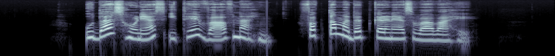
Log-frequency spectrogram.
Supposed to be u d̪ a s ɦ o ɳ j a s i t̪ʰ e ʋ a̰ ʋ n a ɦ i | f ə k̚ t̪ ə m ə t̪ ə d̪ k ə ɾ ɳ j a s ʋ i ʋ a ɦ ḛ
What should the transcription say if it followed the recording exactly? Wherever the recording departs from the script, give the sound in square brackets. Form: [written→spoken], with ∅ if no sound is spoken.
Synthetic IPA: u d̪ a s ɦ o ɳ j a s i t̪ʰ e ʋ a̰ ʋ n a ɦ i | f ə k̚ t̪ ə m ə [t̪→d̪] ə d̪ k ə ɾ ɳ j a s ʋ [i→a] ʋ a ɦ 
